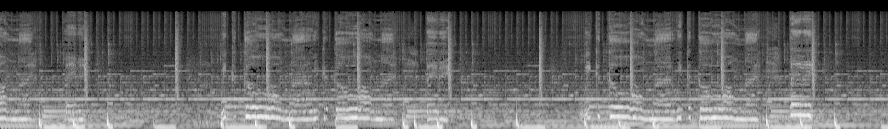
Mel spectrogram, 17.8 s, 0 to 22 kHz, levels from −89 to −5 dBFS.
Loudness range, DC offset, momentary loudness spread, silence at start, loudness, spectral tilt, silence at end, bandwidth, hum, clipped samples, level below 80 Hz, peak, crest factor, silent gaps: 6 LU; under 0.1%; 14 LU; 0 s; -19 LUFS; -6 dB/octave; 0 s; 16 kHz; none; under 0.1%; -26 dBFS; 0 dBFS; 18 dB; none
